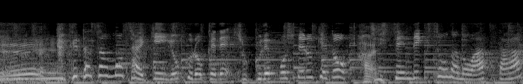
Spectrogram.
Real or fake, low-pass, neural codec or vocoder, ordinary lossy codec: real; 7.2 kHz; none; none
